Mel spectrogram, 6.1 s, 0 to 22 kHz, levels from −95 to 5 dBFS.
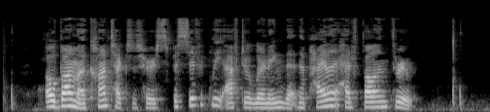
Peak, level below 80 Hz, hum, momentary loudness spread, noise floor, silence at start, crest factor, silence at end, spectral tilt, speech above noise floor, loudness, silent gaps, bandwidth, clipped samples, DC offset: -4 dBFS; -60 dBFS; none; 14 LU; -45 dBFS; 0.15 s; 18 dB; 0.35 s; -6 dB/octave; 24 dB; -22 LUFS; none; 11.5 kHz; under 0.1%; under 0.1%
